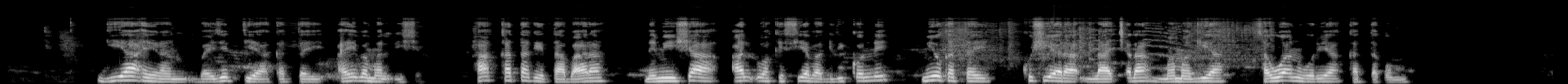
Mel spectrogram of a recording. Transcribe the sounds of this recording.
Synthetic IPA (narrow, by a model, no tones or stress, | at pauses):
ɡɪjaːhe̞ːɾɐnbɐjd͡ʒɛt̪ːɪjakɐt̪ːɐjɐjbɐmɐlʔɪʃɐ | hɐkɐt̪ːɐke̞ːt̪ːaːbaːɾɐ | nɛmiːʃːaːɐlʔʊwɐkɛsːɪjɐbaɡɪd̪ɪkːɔnːɛ | mɪjɔkɐt̪ːɐjkʊʃɪjaɾɐlaːt͡ʃʼːɐd̪ɐmɐmɐɡɪjasɐwʊwanwɔɾɪjɐkɐt̪ːɐkʼɔmːɐ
